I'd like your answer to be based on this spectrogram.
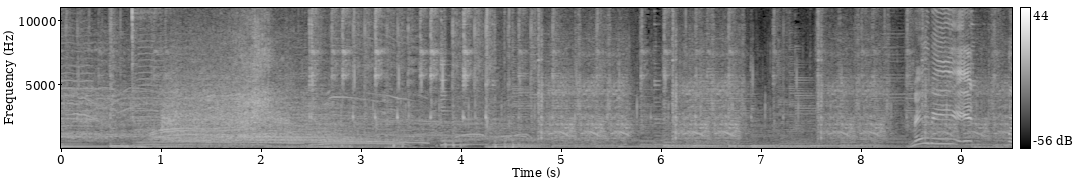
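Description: Cartoon race cars whine and zoom past at high speed, their engine tones rising and falling over one another. The racing noise is loud and continuous, with voices and laughter mixed in.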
